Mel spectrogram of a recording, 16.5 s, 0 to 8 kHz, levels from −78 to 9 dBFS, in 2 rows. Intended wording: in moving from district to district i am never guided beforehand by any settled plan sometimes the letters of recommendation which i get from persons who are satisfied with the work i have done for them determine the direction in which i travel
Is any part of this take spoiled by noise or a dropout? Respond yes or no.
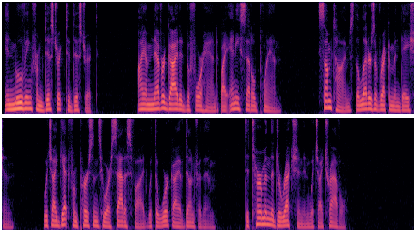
no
